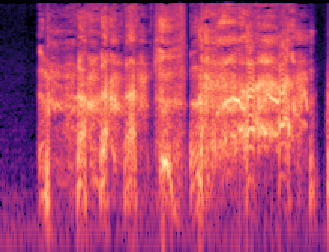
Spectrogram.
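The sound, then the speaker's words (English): A voice imitates Mr. Poe's coughing fit as he coughs into his white handkerchief while holding a glass of parsley soda, with a run of short, rough, wet coughs, breaking briefly before a longer, strained bout of hacking, with no other voices. “Poe, holding a glass of parsley soda and coughing into his white handkerchief.”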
